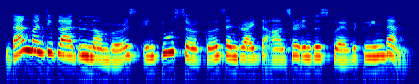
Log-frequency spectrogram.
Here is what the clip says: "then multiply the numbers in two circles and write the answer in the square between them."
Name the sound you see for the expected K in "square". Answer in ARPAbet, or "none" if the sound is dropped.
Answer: K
